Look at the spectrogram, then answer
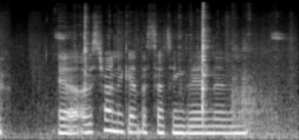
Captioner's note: laughing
